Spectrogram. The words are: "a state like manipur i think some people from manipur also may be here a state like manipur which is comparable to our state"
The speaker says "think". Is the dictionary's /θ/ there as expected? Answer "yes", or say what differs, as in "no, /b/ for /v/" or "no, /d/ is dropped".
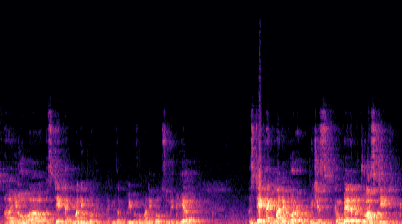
no, /t/ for /θ/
